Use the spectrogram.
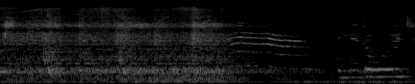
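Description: Cats in an action movie trailer let out a few short, rising meows near the end, over a dense, loud music and effects bed.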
